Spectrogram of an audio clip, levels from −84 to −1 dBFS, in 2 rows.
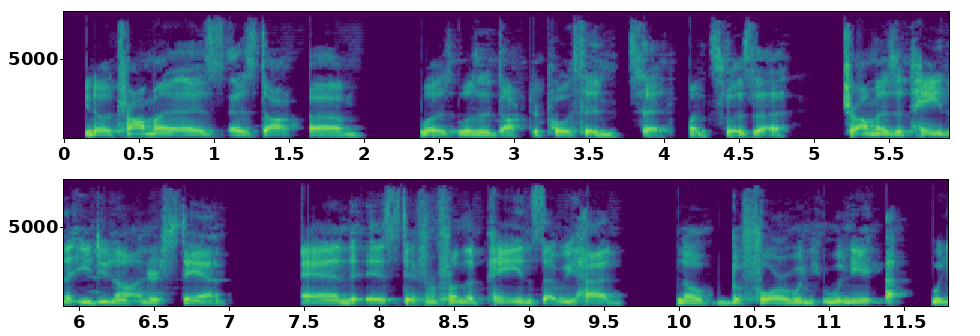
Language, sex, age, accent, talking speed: English, male, 30-49, American, 225 wpm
